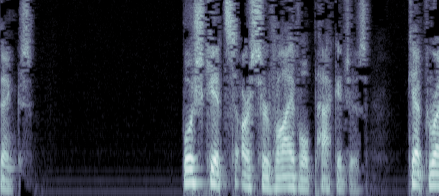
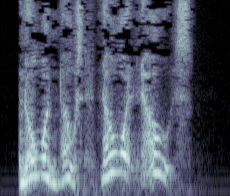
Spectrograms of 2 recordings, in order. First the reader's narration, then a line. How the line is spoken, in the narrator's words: hisses Mektu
